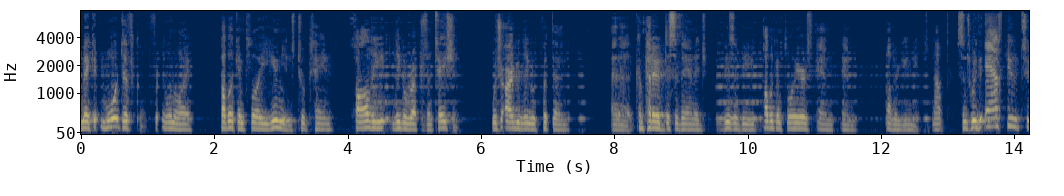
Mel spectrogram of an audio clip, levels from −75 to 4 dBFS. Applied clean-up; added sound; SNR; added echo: neural mask model RNNoise.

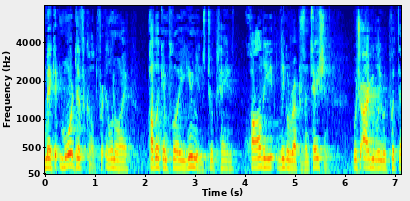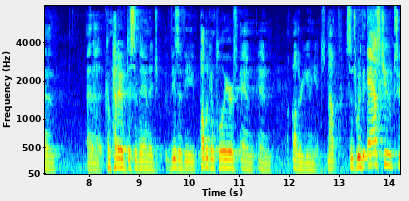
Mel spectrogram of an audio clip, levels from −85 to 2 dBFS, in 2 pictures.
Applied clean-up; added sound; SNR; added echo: none; none; none; none.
